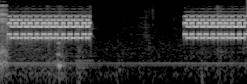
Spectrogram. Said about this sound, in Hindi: भिड़े के घर से फोन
